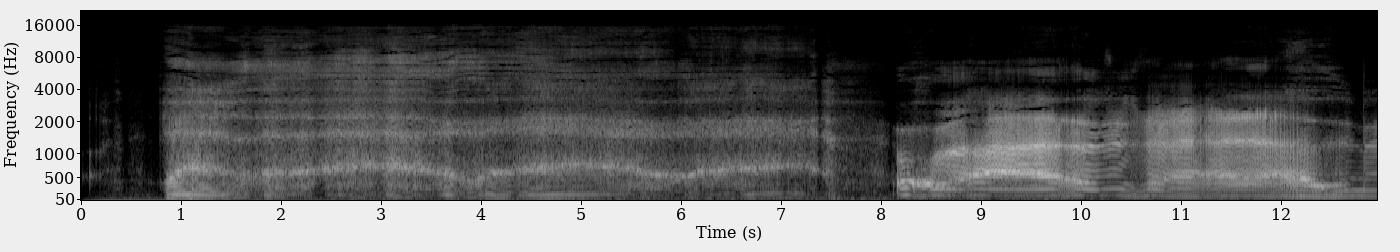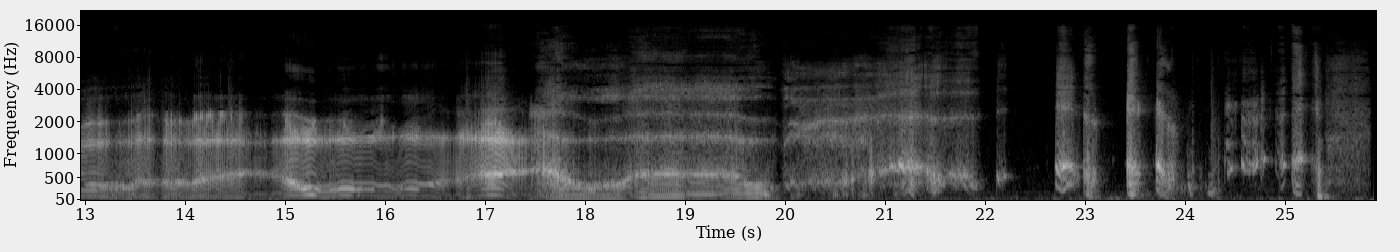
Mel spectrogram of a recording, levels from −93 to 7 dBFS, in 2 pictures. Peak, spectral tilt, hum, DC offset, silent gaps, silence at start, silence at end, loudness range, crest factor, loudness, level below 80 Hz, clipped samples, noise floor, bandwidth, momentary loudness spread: -10 dBFS; -4 dB/octave; none; under 0.1%; none; 0.8 s; 0.1 s; 12 LU; 24 dB; -33 LUFS; -64 dBFS; under 0.1%; -66 dBFS; 16 kHz; 18 LU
